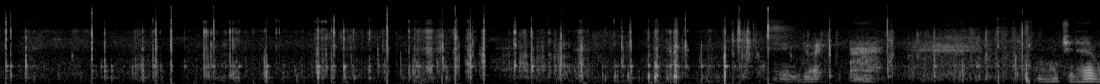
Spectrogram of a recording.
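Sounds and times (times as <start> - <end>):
camera handling clicks and knocks: 0.9 - 9.0.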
